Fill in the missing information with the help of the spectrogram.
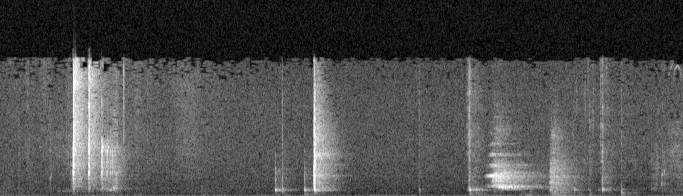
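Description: dog barking in background

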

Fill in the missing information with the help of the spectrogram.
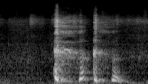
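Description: coughing

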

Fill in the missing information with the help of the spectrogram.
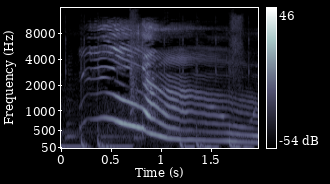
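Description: cat meowing

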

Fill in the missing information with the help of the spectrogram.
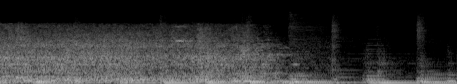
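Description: garbage truck passing

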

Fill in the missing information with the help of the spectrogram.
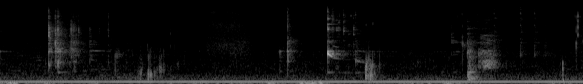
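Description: drinking water

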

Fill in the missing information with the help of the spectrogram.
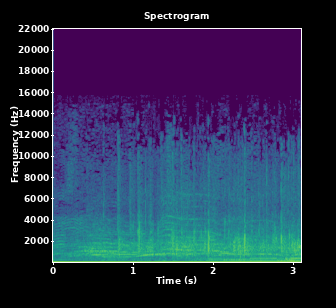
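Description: audience member clapping

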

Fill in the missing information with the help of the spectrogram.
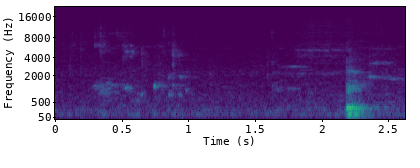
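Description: drinking water

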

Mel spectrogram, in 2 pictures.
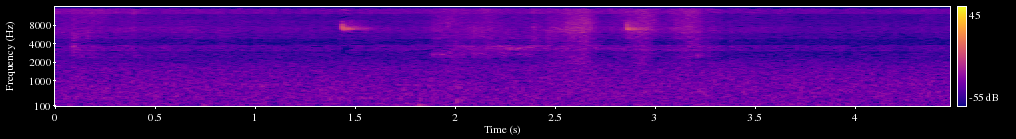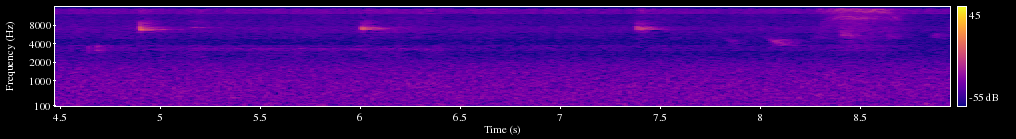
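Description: birds singing outdoors

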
